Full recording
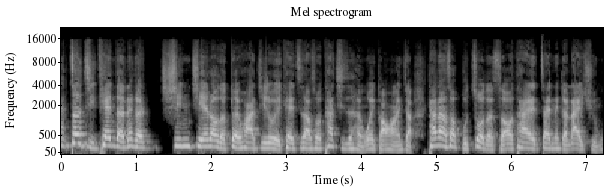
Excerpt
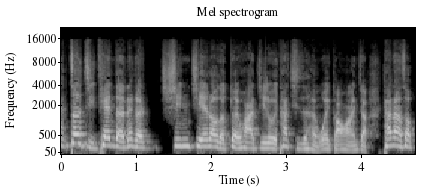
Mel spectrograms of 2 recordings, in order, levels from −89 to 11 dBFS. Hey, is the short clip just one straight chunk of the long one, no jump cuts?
no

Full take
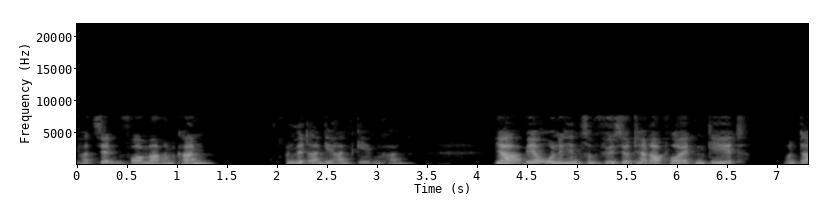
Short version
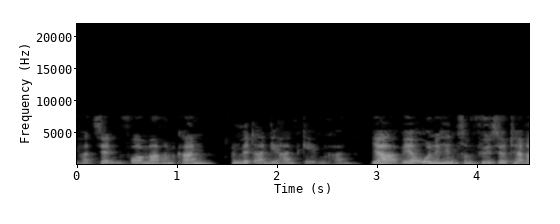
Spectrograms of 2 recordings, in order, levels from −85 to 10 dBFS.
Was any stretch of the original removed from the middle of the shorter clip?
yes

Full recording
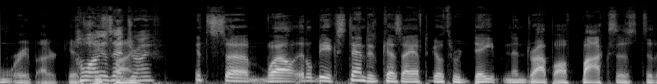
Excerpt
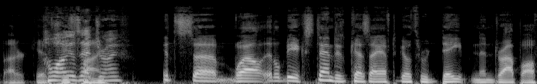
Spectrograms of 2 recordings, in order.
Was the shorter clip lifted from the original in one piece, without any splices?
yes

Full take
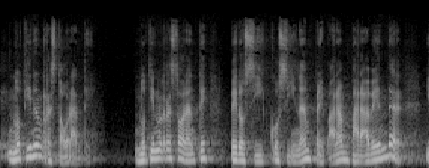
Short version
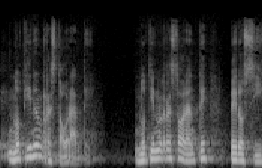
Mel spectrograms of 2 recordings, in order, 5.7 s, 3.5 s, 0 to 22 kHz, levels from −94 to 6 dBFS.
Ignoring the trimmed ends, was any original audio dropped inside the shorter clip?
no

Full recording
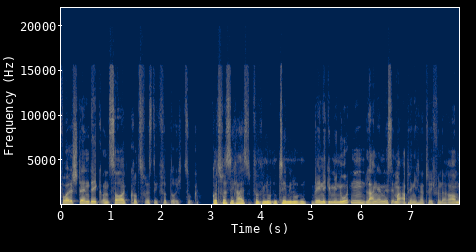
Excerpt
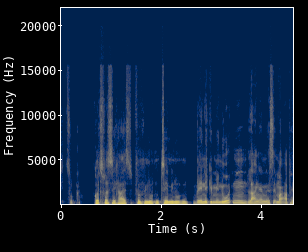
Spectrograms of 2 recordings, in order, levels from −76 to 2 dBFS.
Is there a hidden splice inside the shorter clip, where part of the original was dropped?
no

